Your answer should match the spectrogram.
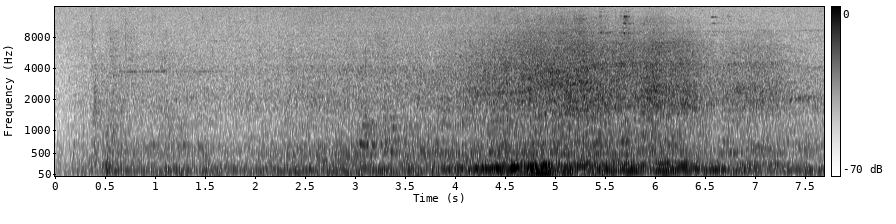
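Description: Steady street traffic of cars rumbles throughout, and a motor van approaches with a rising engine drone that swells loudest midway before fading slightly as it passes.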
